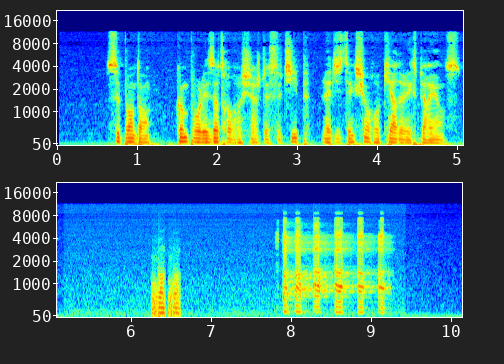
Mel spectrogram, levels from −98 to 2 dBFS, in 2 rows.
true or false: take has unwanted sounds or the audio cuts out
true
